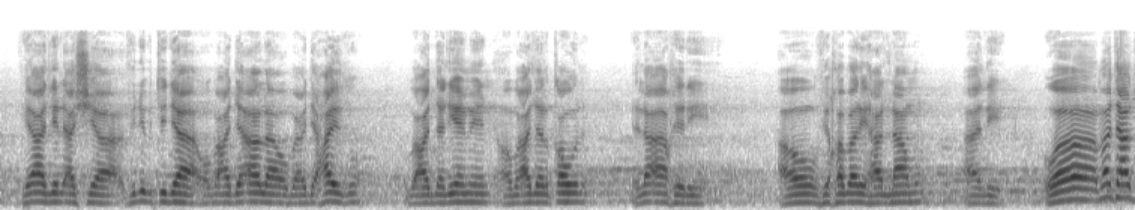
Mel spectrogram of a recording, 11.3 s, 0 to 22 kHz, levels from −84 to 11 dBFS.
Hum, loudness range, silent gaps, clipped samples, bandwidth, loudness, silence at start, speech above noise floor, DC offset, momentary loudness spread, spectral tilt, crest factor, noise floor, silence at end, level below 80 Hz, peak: none; 3 LU; none; under 0.1%; 12 kHz; -19 LUFS; 0 s; 21 dB; under 0.1%; 17 LU; -5 dB/octave; 18 dB; -39 dBFS; 0 s; -62 dBFS; -2 dBFS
